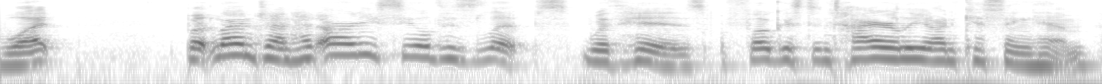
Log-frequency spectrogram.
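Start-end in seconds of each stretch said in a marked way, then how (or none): none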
